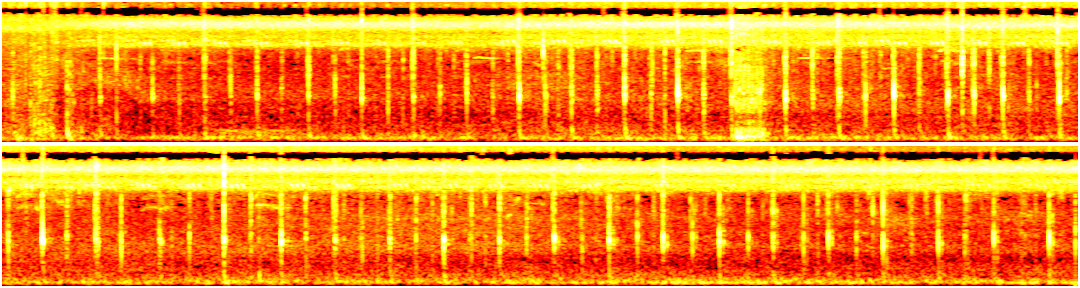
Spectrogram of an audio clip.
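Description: A horse's hooves clip-clopping on an asphalt road at a steady walk, about two hoofbeats a second. A single short thud stands out about seven and a half seconds in.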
